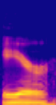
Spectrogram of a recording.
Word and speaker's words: Ayer: Goes from Nasha, New Hampshire to downtown Air, Massachusetts. And we spell that A Y E R.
